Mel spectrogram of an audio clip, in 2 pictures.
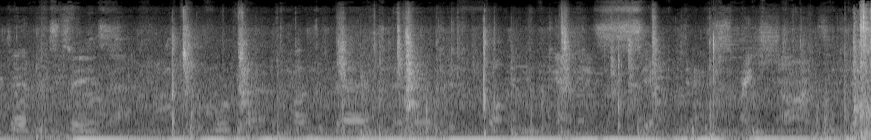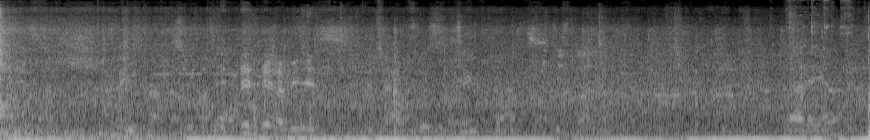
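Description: Pickleball rally: paddles striking a hard plastic pickleball in sharp pops, roughly every half second for the first five seconds, the loudest about six and a half seconds in. A low rumble comes and goes underneath.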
